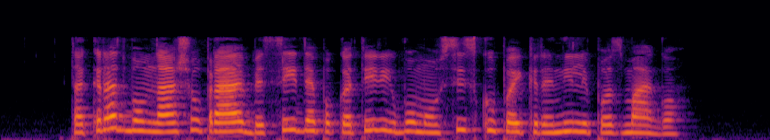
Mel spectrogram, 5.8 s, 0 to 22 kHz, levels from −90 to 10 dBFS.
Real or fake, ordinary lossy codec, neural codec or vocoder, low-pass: real; AAC, 48 kbps; none; 7.2 kHz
